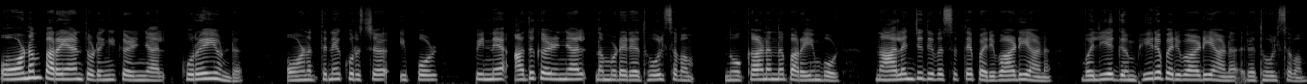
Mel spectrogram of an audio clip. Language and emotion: Malayalam, neutral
